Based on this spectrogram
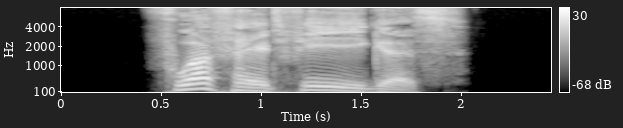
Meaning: strong/mixed nominative/accusative neuter singular of vorfeldfähig
- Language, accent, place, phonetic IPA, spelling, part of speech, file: German, Germany, Berlin, [ˈfoːɐ̯fɛltˌfɛːɪɡəs], vorfeldfähiges, adjective, De-vorfeldfähiges.ogg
